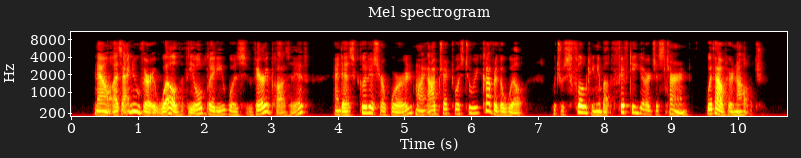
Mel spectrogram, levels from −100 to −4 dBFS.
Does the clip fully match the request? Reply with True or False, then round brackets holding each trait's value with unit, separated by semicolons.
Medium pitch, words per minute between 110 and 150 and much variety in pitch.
False (165 Hz; 200 wpm; 8.0 semitones)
